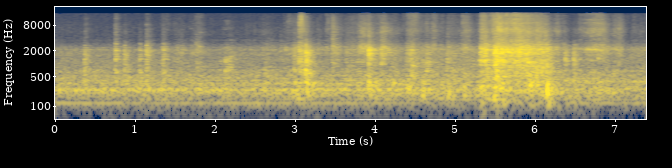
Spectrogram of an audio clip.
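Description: Knife clicking and scraping on a plastic cutting board as fat is trimmed off raw pork chops, followed by footsteps and handling noises, with a louder burst of clattering noise lasting about a second, some five and a half seconds in.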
